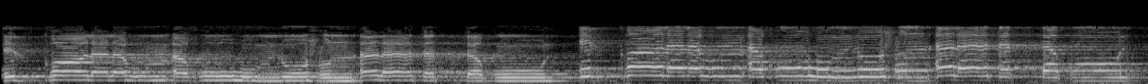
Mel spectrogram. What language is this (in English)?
Arabic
